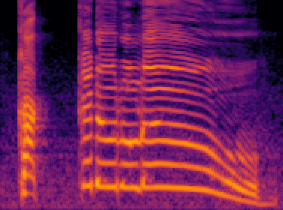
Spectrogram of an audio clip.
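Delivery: very high, slow crowing; rooster crow. Acted. Rooster wakes Mister Piper, very high slow crow. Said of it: "crowed Little Mac again".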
